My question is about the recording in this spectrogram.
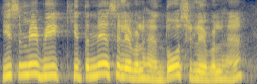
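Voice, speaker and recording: A woman's voice: high voice, lively intonation, moderate pace. A young woman teaching poetic meter in an online lesson, asking questions she answers herself and sounding out words syllable by syllable. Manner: rhetorical questions she answers herself, addresses viewers as guys. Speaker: literature teacher.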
